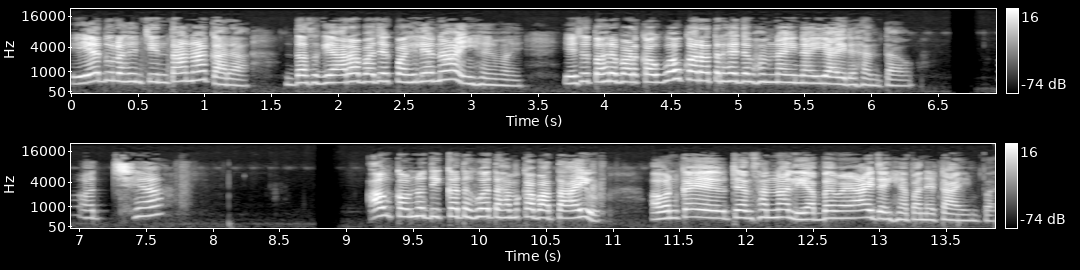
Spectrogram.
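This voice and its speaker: A woman does a cartoonish character voice at an extremely high pitch, with lively intonation and a fairly quick pace, in a dry, close sound with no echo. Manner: warm, motherly.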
